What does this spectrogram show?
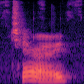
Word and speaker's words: Pteroducktyl: Pteroducktyl. So the P is silent.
